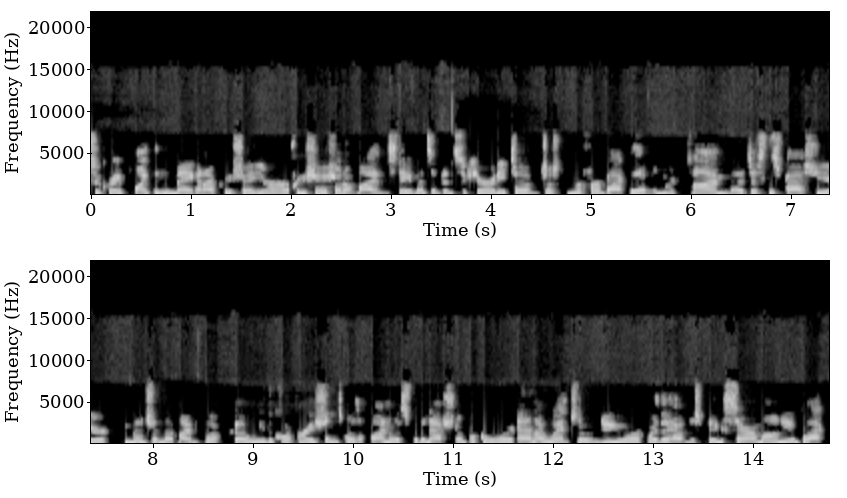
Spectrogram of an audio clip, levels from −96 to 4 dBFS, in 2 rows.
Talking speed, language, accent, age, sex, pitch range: 250 wpm, English, American, 30-49, male, 120-165 Hz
